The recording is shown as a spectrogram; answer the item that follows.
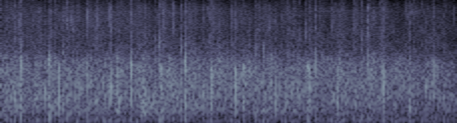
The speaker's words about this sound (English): And so let's give God a round of applause here this morning.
